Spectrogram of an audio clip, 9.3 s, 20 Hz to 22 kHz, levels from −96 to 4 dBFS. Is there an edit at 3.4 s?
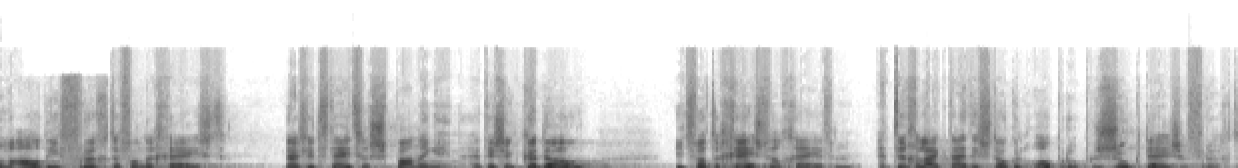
no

